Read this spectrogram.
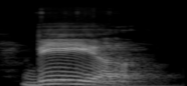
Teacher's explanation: This final R is to be silent. So this is to be pronounced beer.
